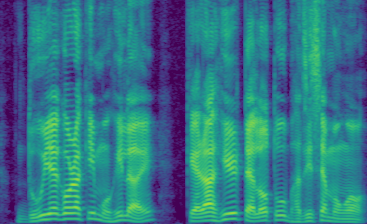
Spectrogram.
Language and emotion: Assamese, neutral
